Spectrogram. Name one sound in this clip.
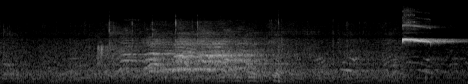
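A crowd cheers loudly in a large hall.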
